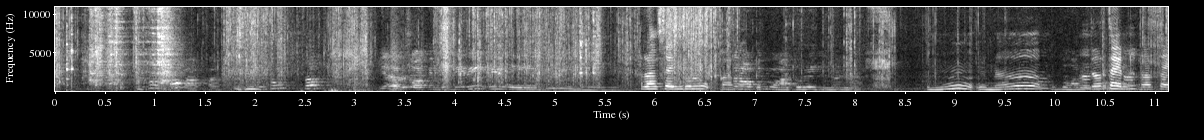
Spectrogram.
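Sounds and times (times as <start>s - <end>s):
metal spoon clinking and scraping against a cooking pot: 0.0s - 1.4s
speech: 1.4s - 11.1s.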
